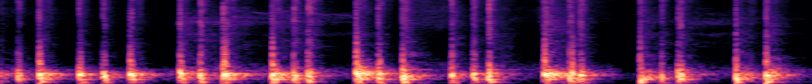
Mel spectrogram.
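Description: Both gloved hands tap and pat quickly on a large, filled white leather pillow with long nails and fingers. The result is a fast, uneven run of short, dull taps with a soft low-mid body, crisp nail clicks at the start of each touch, and almost no ring afterward.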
